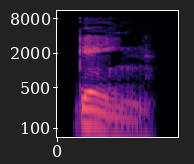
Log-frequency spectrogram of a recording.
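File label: "gain", British English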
